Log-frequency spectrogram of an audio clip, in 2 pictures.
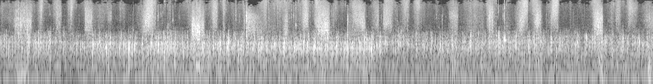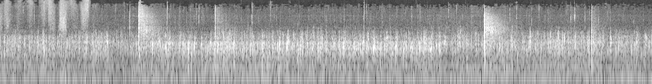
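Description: A pot of stew bubbling steadily at a boil over a wood fire, with sharp fire crackles that come thick and fast for the first half and thin out later. A low steady hum runs underneath.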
